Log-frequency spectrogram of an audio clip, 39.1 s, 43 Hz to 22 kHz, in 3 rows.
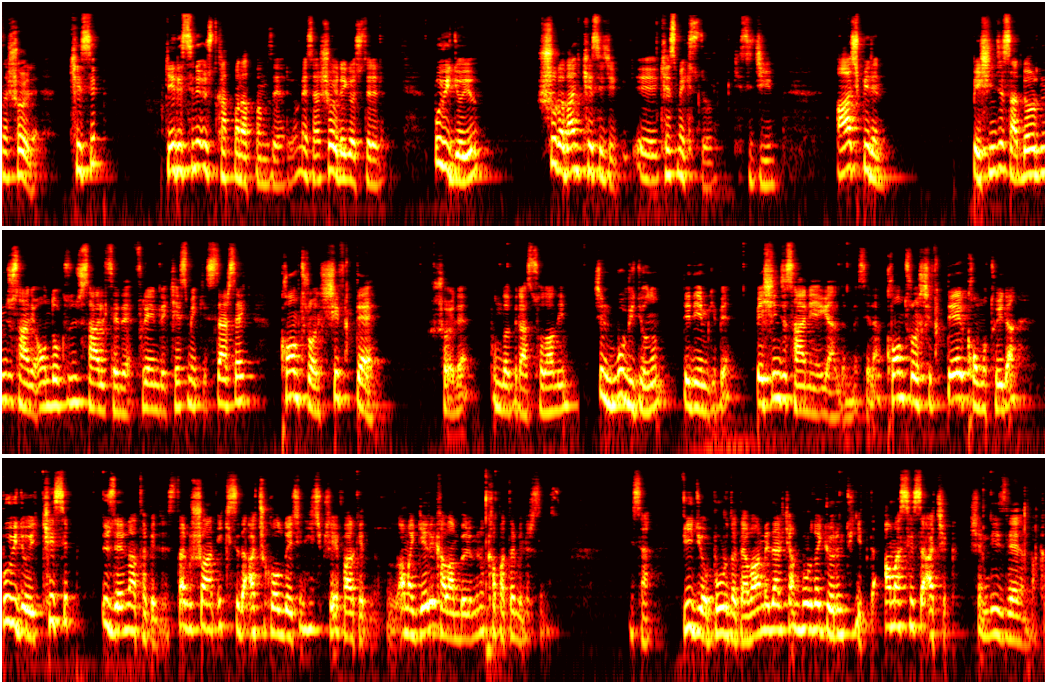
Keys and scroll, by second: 24.5 ctrl+shift+d.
